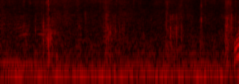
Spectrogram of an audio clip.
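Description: Footsteps of people walking, a few soft steps about half a second apart, over a low rumble.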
